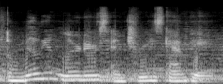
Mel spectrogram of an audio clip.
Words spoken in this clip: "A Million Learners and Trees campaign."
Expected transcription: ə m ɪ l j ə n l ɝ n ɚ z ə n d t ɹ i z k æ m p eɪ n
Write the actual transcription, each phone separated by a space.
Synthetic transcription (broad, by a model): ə m ɪ l j ə n l ɝ n ɚ z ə n t ɹ i z k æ m p eɪ n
